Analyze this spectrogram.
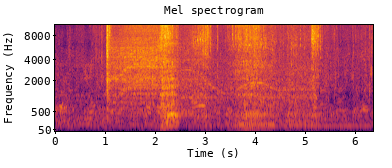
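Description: A sports car engine revs loudly in short bursts.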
